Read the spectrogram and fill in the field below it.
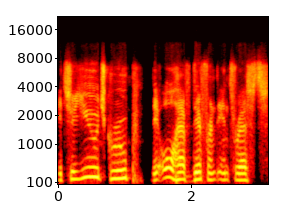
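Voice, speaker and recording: In a normal speaking voice, a man talks at a moderate pace with ordinary pitch variation. The sound is dry and close with no echo, over a quiet background. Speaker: development bank climate specialist on a panel. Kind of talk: webinar panel presentation.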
